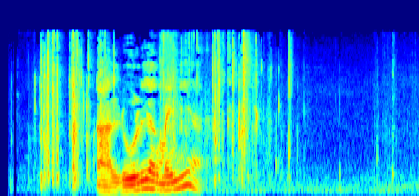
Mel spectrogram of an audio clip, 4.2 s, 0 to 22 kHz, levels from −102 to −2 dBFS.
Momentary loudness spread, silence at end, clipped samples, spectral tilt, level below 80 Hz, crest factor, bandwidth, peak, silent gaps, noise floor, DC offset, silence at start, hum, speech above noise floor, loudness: 21 LU; 1.3 s; under 0.1%; -4.5 dB/octave; -70 dBFS; 22 dB; 11.5 kHz; -2 dBFS; none; -57 dBFS; under 0.1%; 0.4 s; none; 38 dB; -22 LUFS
